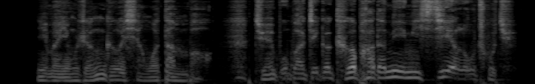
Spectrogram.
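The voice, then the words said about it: Hoarse, strained voice. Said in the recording (Chinese): “他用一种嘶哑的声音说”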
